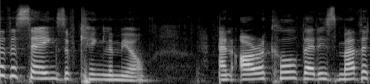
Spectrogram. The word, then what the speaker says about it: Lemuel: Lemuel, am I saying it right? – Lemuel, yeah.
